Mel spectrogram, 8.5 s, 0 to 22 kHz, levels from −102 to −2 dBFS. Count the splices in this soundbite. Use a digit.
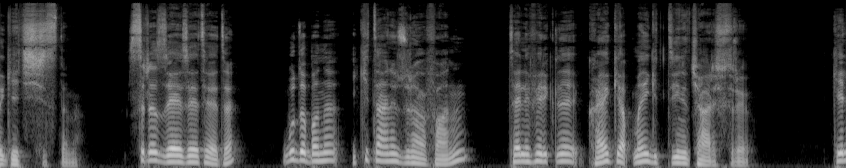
0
